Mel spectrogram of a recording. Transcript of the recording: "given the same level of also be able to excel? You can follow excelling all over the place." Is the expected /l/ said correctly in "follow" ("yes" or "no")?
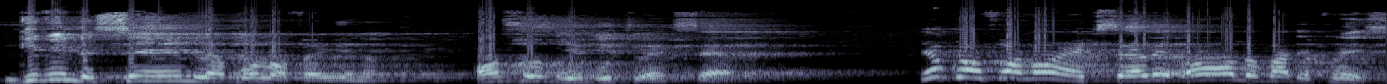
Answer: no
